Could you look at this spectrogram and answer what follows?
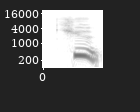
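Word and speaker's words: きゅう: And 9 is pronounced “kyuu,” right?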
